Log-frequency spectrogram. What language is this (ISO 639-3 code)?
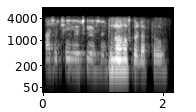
ben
